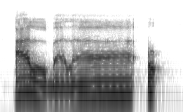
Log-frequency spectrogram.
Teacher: U-nya juga nggak dibaca, A-nya nggak panjang.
